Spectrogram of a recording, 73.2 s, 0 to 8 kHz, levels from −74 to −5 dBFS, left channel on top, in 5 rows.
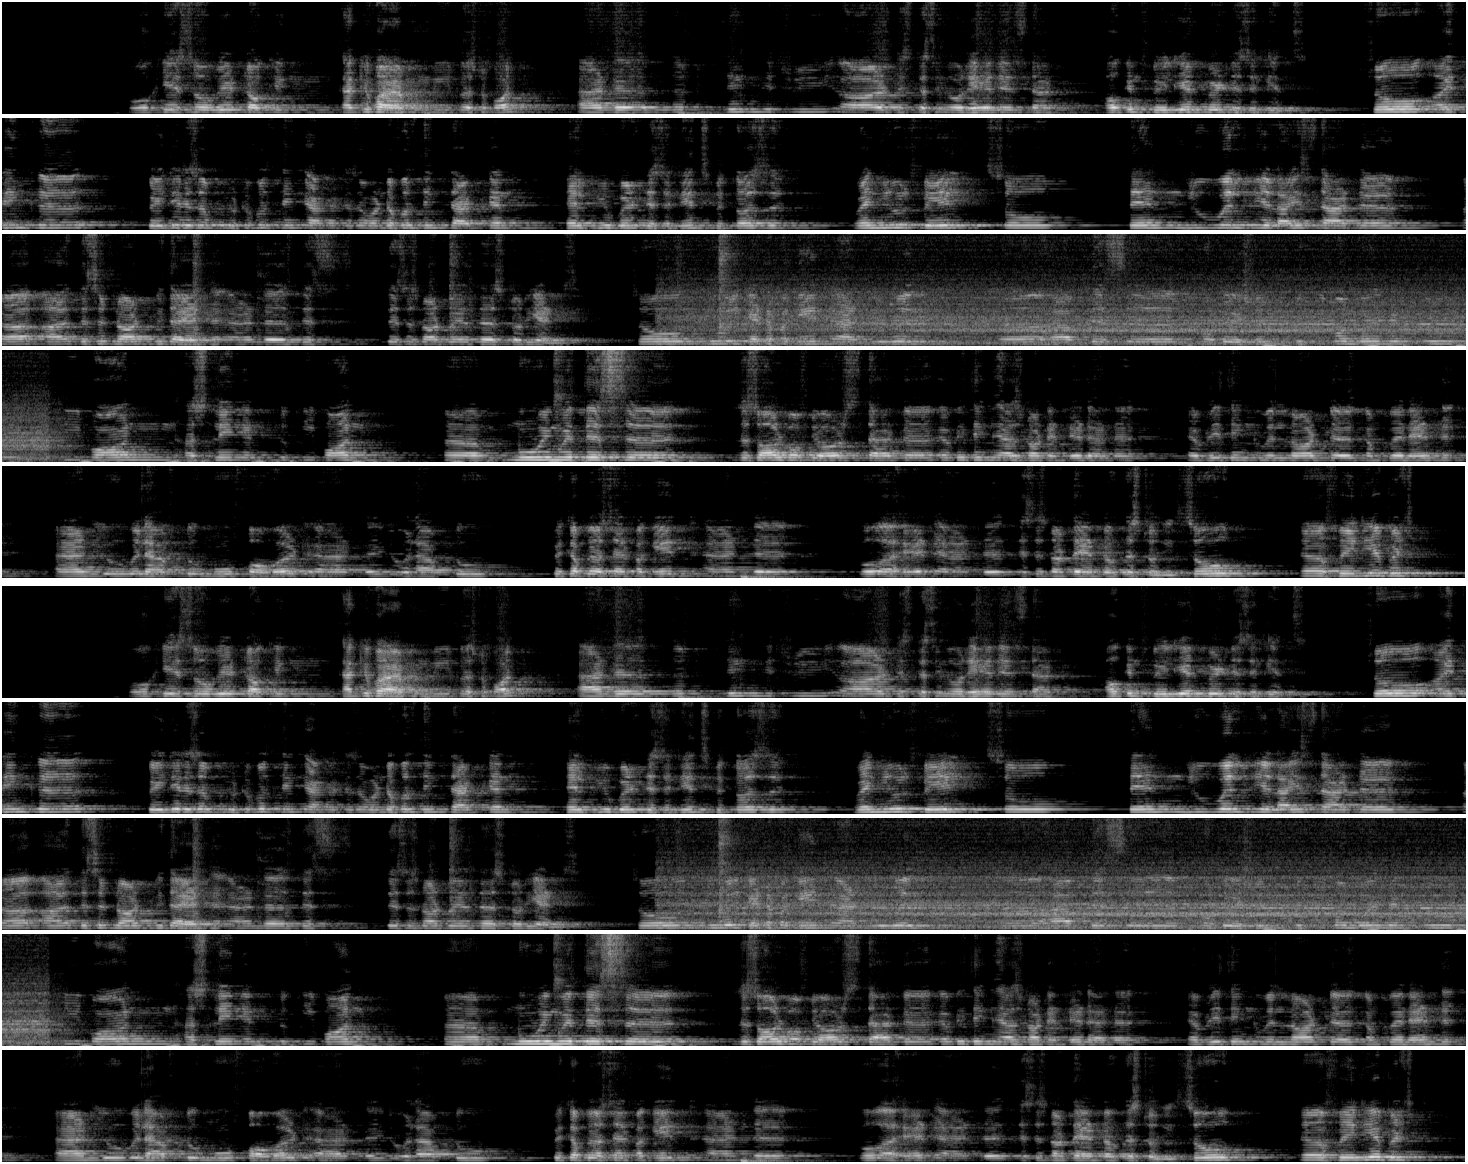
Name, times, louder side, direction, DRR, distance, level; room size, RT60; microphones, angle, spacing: voice 1, 1.3-5.3 5.8-7.0 7.2-10.6 11.0-12.9 13.7-15.6 16.1-19.8 20.3-22.5 23.2-24.3 24.7-25.2 25.9-28.7 29.2-32.5 33.1-34.9 35.6-38.5 39.2-43.8 44.5-47.6 48.3-50.9 51.2-55.2 55.8-58.5 59.1-63.5 64.1-66.6 67.1-70.9 71.5-72.7, left 1 dB, 10° right, 2 dB, 1.6 m, -28 dB
sound 1, 35.8-44.4, right 2 dB, 55° right, 6.0 m, -35 dB
sound 2, 41.1-41.3 41.9-42.3 42.9-43.4 43.8-44.2 44.7-45.1 45.5-46.0 46.4-47.1 47.4-47.8 48.4-48.8 49.4-49.8 50.4-50.9, left 1 dB, 80° left, 0.9 m, -40 dB
28.0 x 27.5 x 5.0 m, 1.3 s
head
